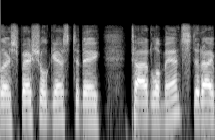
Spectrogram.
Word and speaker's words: Lemense: Hi, this is David Brower, and your 20-minute podcast continues with our special guest today, Todd Laments. Did I pronounce that right?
